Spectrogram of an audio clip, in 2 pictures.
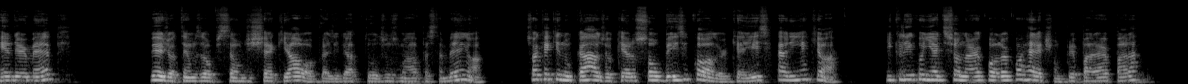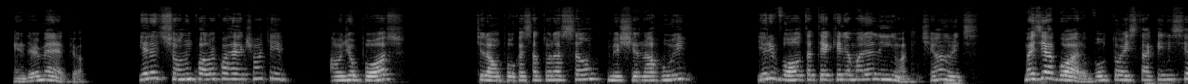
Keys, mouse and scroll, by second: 0.0 click, 2.4 click, 3.0 click, 3.5 click, 4.0 click, 4.5 click, 6.5 click, 7.4-8.4 drag, 12.2 click, 13.4 click, 15.0 click, 16.8 click, 18.2 click, 19.4 click, 19.6 click, 20.2 click.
